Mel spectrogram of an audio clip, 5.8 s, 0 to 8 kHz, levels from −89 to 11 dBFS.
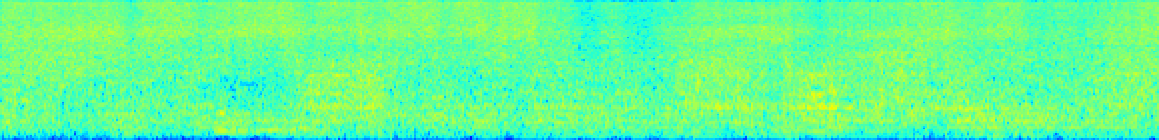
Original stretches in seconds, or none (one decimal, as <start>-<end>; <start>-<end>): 0.0-3.6; 4.5-5.8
